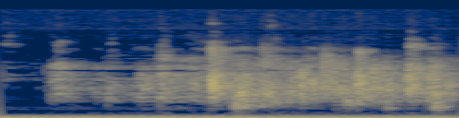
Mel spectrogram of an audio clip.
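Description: Audience applauding, starting about a quarter-second in, over a steady low electrical hum.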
